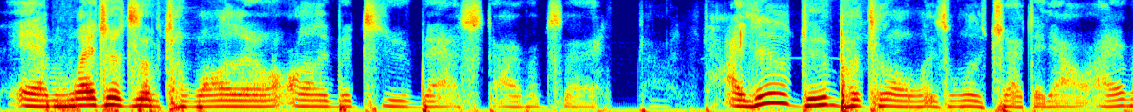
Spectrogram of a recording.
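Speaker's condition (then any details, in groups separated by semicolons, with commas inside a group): Non-progressive muscular dystrophy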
